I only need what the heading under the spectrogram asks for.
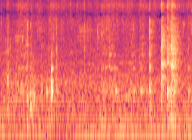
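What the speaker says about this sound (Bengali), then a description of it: "আর এখানে আমি এখন তেল দিয়ে দিচ্ছি, এলাচি, দারচিনি, তেজপাতা এগুলো দিয়ে দিচ্ছি, লবঙ্গ, গোলমরিচ" Whole cardamom, cinnamon, bay leaf, cloves and black pepper frying in hot oil in a pan, a soft steady sizzle with a few clinks and stirring scrapes, louder bursts near the end.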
